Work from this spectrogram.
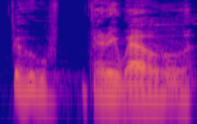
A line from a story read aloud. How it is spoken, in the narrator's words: sighed the king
